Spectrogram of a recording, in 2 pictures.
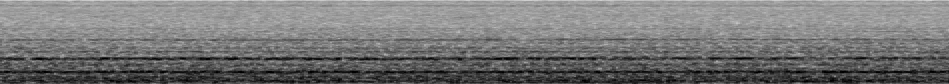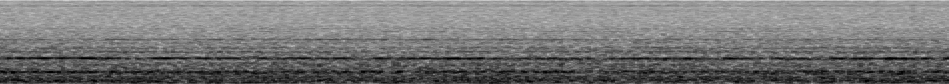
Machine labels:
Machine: fan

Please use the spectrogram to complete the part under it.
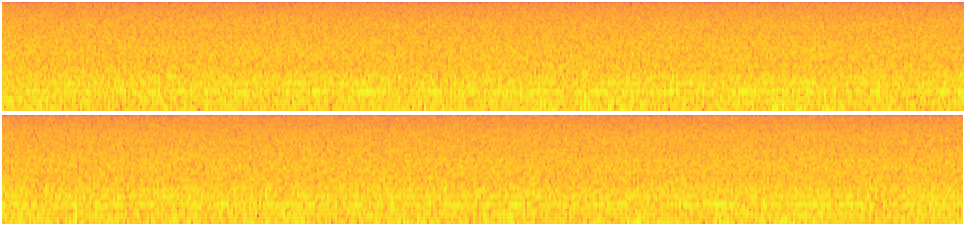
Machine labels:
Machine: fan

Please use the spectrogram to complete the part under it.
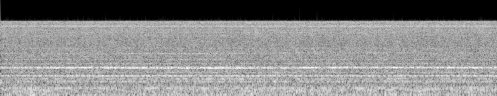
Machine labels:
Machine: fan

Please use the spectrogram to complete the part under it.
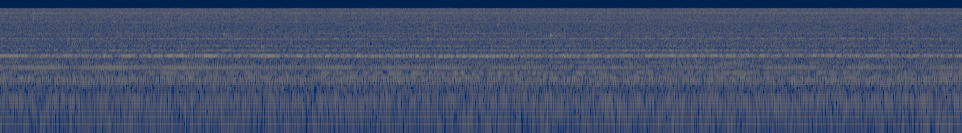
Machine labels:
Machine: pump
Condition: normal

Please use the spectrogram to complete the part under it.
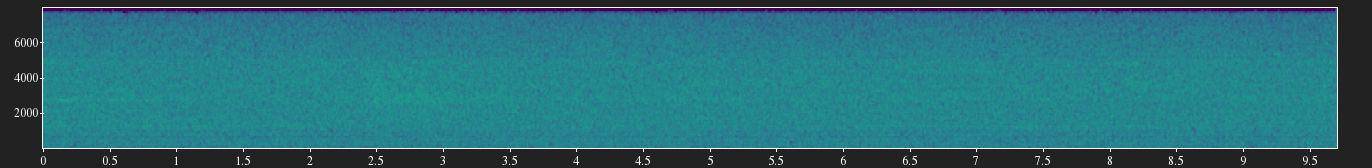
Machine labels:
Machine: fan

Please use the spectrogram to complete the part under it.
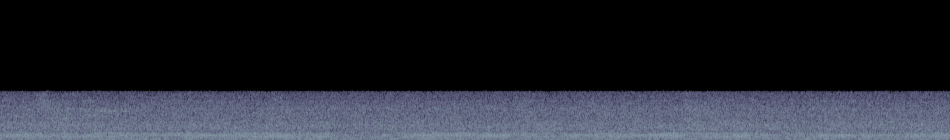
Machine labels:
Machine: fan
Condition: normal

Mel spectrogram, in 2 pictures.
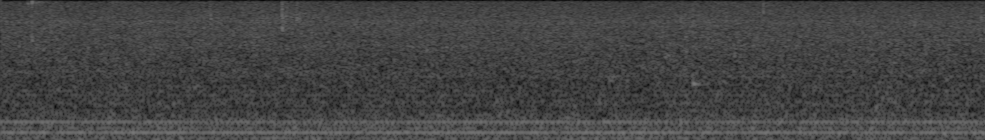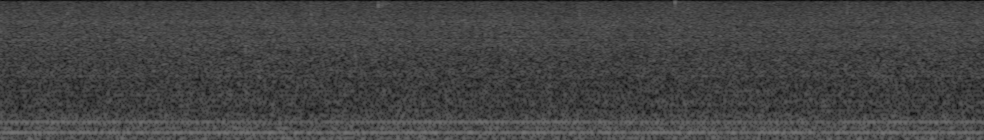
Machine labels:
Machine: pump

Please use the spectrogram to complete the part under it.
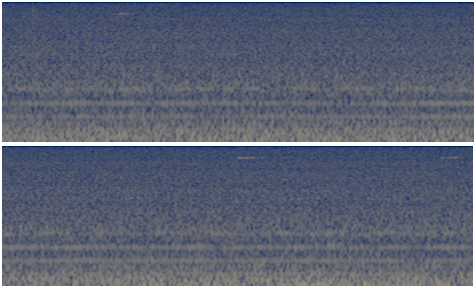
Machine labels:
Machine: fan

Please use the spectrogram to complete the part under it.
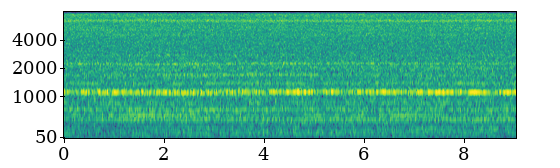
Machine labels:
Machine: fan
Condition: abnormal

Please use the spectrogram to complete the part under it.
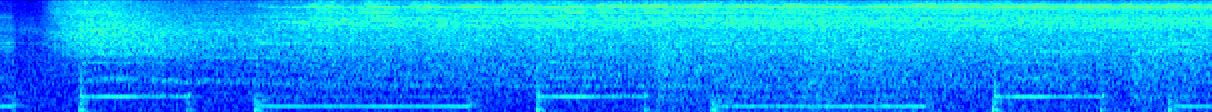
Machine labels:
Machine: slide rail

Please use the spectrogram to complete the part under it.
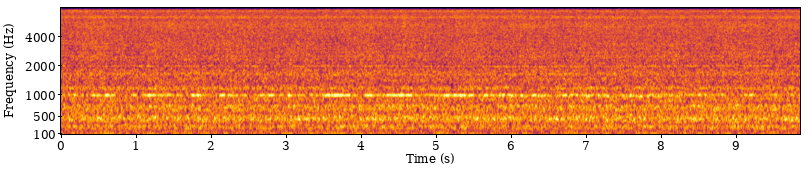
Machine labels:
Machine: fan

